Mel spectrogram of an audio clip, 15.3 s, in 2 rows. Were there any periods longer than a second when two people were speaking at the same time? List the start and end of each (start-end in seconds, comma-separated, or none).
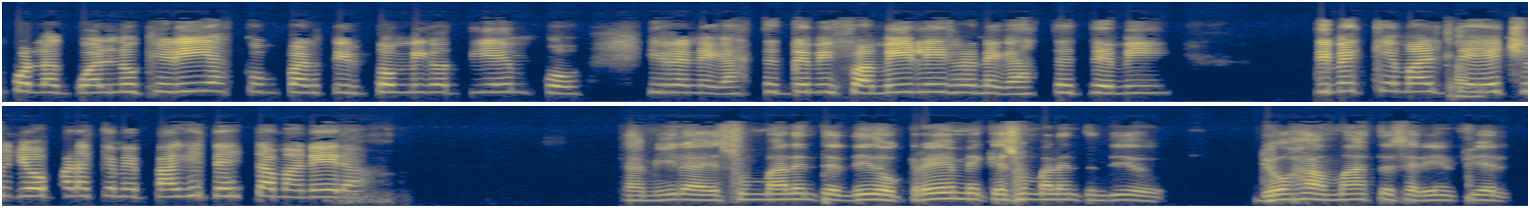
none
